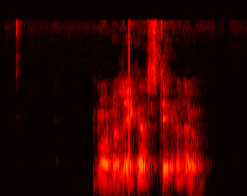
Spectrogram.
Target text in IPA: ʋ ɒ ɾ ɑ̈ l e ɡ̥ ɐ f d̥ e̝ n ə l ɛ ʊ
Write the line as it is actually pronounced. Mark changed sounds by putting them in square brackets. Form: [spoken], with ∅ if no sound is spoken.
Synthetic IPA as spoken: ʋ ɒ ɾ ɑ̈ l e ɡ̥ ɐ [s] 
